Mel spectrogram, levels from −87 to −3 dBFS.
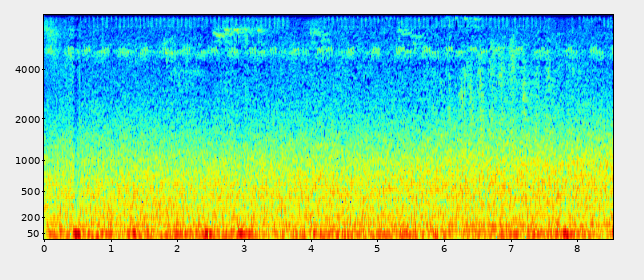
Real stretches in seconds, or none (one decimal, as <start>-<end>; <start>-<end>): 0.5-8.5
